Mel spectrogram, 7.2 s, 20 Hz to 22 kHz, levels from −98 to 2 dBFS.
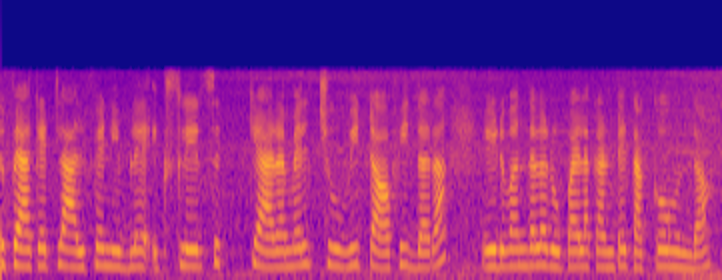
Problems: none marked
